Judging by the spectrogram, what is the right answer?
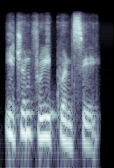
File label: "eigenfrequency", Indian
